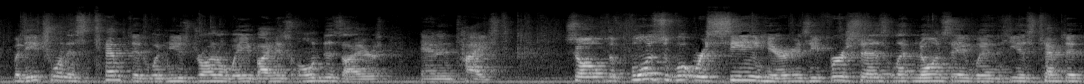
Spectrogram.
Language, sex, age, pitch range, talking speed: English, male, 40-59, 135-160 Hz, 200 wpm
